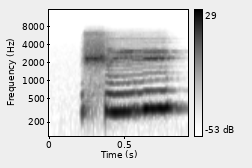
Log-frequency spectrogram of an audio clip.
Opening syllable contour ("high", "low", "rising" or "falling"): rising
